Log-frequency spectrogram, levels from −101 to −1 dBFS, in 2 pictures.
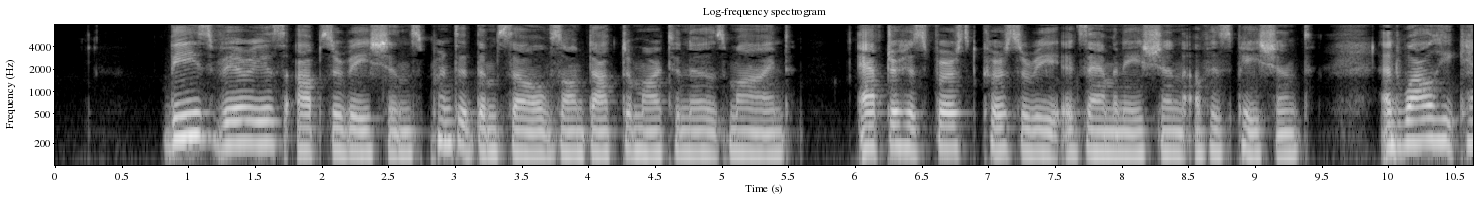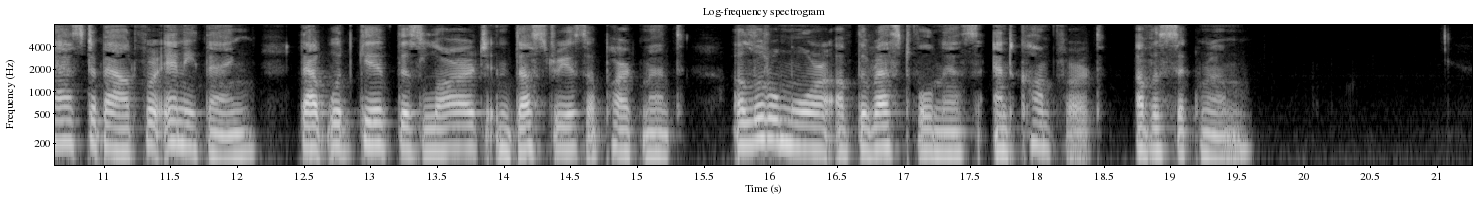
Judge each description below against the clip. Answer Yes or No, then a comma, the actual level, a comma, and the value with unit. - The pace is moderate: No, slow, 120 wpm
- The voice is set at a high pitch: No, medium, 160 Hz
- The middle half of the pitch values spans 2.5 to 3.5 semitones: Yes, average, 3.2 semitones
